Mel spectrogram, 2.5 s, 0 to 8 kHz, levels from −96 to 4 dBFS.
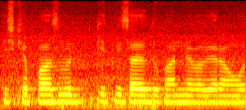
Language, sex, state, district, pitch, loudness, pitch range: Hindi, male, Uttar Pradesh, Shamli, 150 Hz, -17 LUFS, 145-155 Hz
